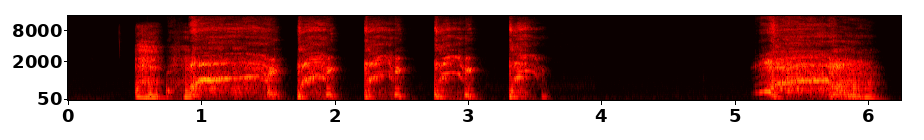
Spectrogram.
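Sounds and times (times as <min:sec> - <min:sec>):
person coughing: 0:00.5 - 0:03.6, 0:05.2 - 0:06.2.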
